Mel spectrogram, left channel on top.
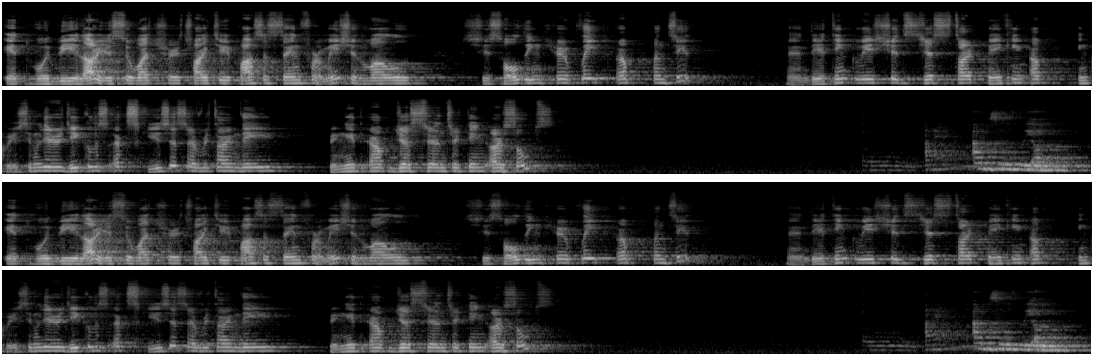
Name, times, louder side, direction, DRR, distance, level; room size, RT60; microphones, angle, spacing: voice 1, 0.0-4.1 4.6-6.9 7.8-10.5 10.8-13.7 14.2-16.4, left 2 dB, 30° left, 13 dB, 1.0 m, -28 dB
voice 2, 19.5-21.4, equal, 10° left, -2 dB, 7.3 m, -33 dB
28.5 x 12.5 x 8.7 m, 1.4 s
head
